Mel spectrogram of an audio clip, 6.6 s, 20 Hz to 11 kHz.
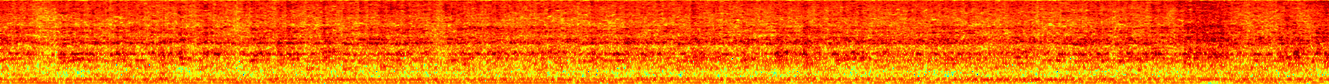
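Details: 1937 Buick Roadmaster at a steady fast idle that never drops back; an unused starter solenoid holds the throttle open too far regardless of idle screw setting.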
